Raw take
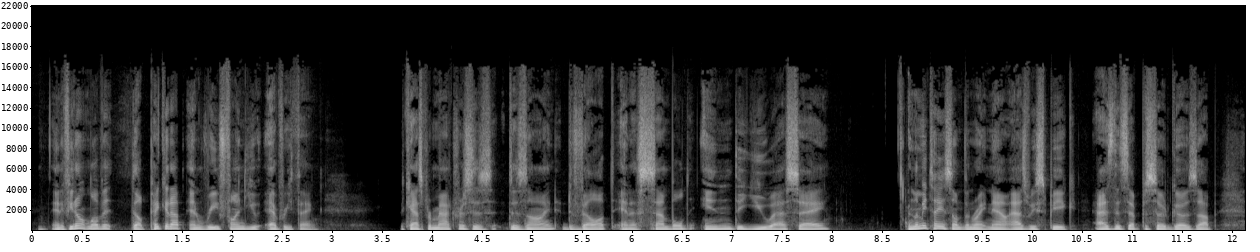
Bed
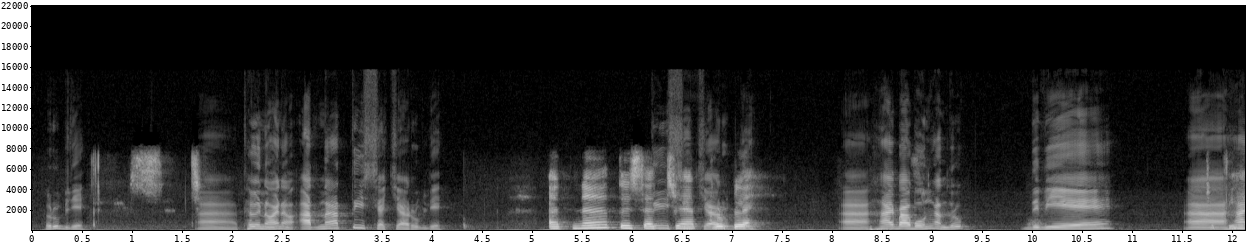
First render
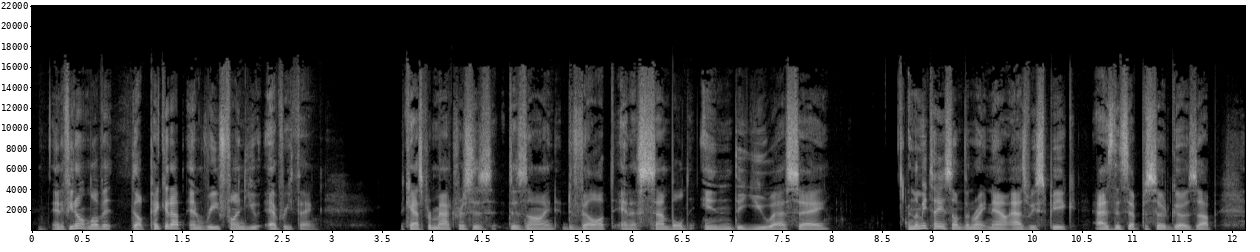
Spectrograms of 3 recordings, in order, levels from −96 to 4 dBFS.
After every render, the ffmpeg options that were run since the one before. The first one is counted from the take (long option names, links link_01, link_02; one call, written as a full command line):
ffmpeg -i in.wav -af "highpass=frequency=1100:poles=1" out.wav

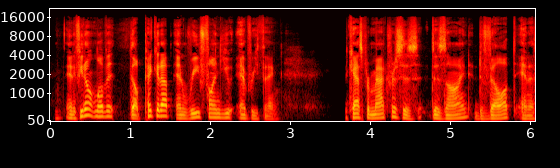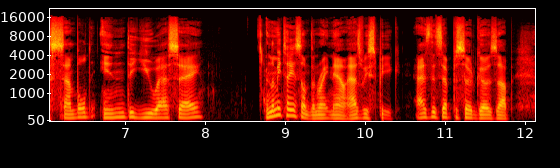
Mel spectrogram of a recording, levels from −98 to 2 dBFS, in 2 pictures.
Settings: ffmpeg -i in.wav -filter_complex "[0:a]asettb=1/sr,asplit=3[link_01][link_02][link_03];[link_01]atrim=end=2.274[link_04];[link_02]atrim=start=2.27:end=2.73,asetpts=PTS-STARTPTS,afade=type=in:duration=0.004:curve=qsin,afade=type=out:start_time=0.456:duration=0.004:curve=qsin,equalizer=frequency=660:width_type=o:width=0.79:gain=-14.5[link_05];[link_03]atrim=start=2.726[link_06];[link_04][link_05]acrossfade=duration=0.004:curve1=hsin:curve2=qsin[link_07];[link_07][link_06]acrossfade=duration=0.004:curve1=qsin:curve2=hsin,asplit=2[link_08][link_09];[link_08]atrim=end=10.22,asetpts=PTS-STARTPTS,afade=type=out:start_time=10.216:duration=0.004:curve=hsin:silence=0.149624[link_10];[link_09]atrim=start=10.22,asetpts=PTS-STARTPTS,afade=type=in:duration=0.81:silence=0.149624[link_11];[link_10][link_11]concat=n=2:v=0:a=1" out.wav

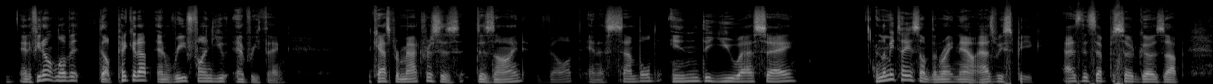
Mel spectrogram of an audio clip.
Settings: ffmpeg -i in.wav -filter_complex "[0:a]asettb=1/sr,asplit=3[link_01][link_02][link_03];[link_01]atrim=end=2.314[link_04];[link_02]atrim=start=2.31:end=2.76,asetpts=PTS-STARTPTS,afade=type=in:duration=0.004:curve=qsin,afade=type=out:start_time=0.446:duration=0.004:curve=qsin,bandreject=frequency=4000:width=12[link_05];[link_03]atrim=start=2.756[link_06];[link_04][link_05]acrossfade=duration=0.004:curve1=hsin:curve2=qsin[link_07];[link_07][link_06]acrossfade=duration=0.004:curve1=qsin:curve2=hsin,asettb=1/sr,asplit=3[link_08][link_09][link_10];[link_08]atrim=end=9.694[link_11];[link_09]atrim=start=9.69:end=11.41,asetpts=PTS-STARTPTS,afade=type=in:duration=0.004:curve=qsin,afade=type=out:start_time=1.716:duration=0.004:curve=qsin,aeval=exprs='(tanh(5.62*val(0)+0.35)-tanh(0.35))/5.62':channel_layout=same[link_12];[link_10]atrim=start=11.406[link_13];[link_11][link_12]acrossfade=duration=0.004:curve1=hsin:curve2=qsin[link_14];[link_14][link_13]acrossfade=duration=0.004:curve1=qsin:curve2=hsin,asplit=2[link_15][link_16];[link_15]atrim=end=5.29,asetpts=PTS-STARTPTS,afade=type=out:start_time=5.286:duration=0.004:curve=hsin[link_17];[link_16]atrim=start=5.29,asetpts=PTS-STARTPTS,afade=type=in:duration=1.66[link_18];[link_17][link_18]concat=n=2:v=0:a=1" out.wav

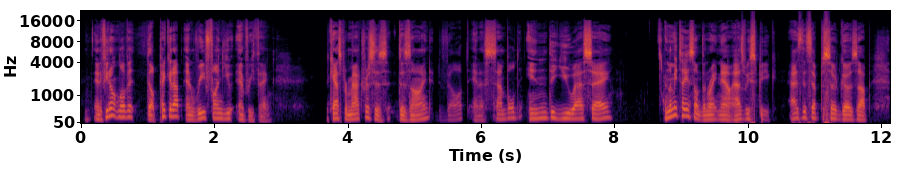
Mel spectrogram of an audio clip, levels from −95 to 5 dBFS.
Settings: ffmpeg -i in.wav -af "volume=2dB" out.wav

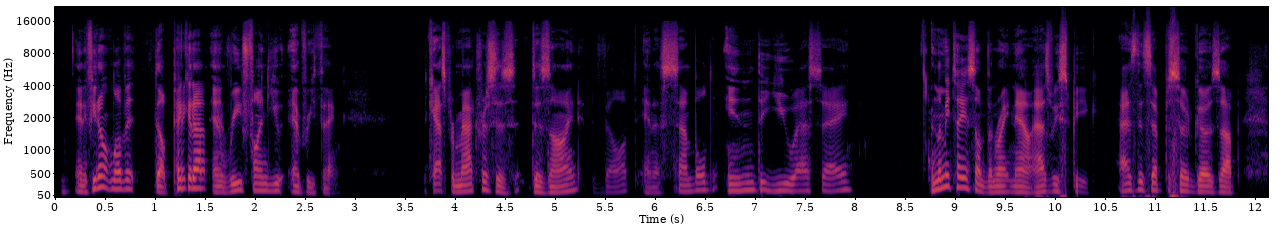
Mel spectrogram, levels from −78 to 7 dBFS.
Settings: ffmpeg -i in.wav -filter_complex "[0:a]asettb=1/sr,asplit=3[link_01][link_02][link_03];[link_01]atrim=end=1.184[link_04];[link_02]atrim=start=1.18:end=1.68,asetpts=PTS-STARTPTS,afade=type=in:duration=0.004:curve=qsin,afade=type=out:start_time=0.496:duration=0.004:curve=qsin,asplit=2[link_05][link_06];[link_06]adelay=37,volume=-6.5dB[link_07];[link_05][link_07]amix=inputs=2:normalize=0,atrim=end_sample=22050[link_08];[link_03]atrim=start=1.676[link_09];[link_04][link_08]acrossfade=duration=0.004:curve1=hsin:curve2=qsin[link_10];[link_10][link_09]acrossfade=duration=0.004:curve1=qsin:curve2=hsin,asettb=1/sr,asplit=3[link_11][link_12][link_13];[link_11]atrim=end=2.744[link_14];[link_12]atrim=start=2.74:end=3.98,asetpts=PTS-STARTPTS,afade=type=in:duration=0.004:curve=qsin,afade=type=out:start_time=1.236:duration=0.004:curve=qsin,lowshelf=frequency=500:gain=-11.5[link_15];[link_13]atrim=start=3.976[link_16];[link_14][link_15]acrossfade=duration=0.004:curve1=hsin:curve2=qsin[link_17];[link_17][link_16]acrossfade=duration=0.004:curve1=qsin:curve2=hsin,asettb=1/sr,asplit=3[link_18][link_19][link_20];[link_18]atrim=end=7.064[link_21];[link_19]atrim=start=7.06:end=8.69,asetpts=PTS-STARTPTS,afade=type=in:duration=0.004:curve=qsin,afade=type=out:start_time=1.626:duration=0.004:curve=qsin,acompressor=threshold=-32dB:ratio=12:attack=3.2:release=140:knee=1:detection=peak[link_22];[link_20]atrim=start=8.686[link_23];[link_21][link_22]acrossfade=duration=0.004:curve1=hsin:curve2=qsin[link_24];[link_24][link_23]acrossfade=duration=0.004:curve1=qsin:curve2=hsin" out.wav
